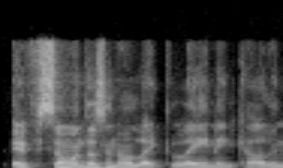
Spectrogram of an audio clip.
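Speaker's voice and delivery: ordinary delivery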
